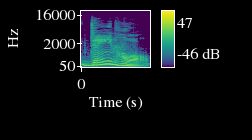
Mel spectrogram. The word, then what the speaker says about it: Denhall: Denhall, yet pronounced Danehall after the Danes.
